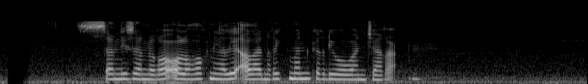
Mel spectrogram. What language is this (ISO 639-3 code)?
sun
